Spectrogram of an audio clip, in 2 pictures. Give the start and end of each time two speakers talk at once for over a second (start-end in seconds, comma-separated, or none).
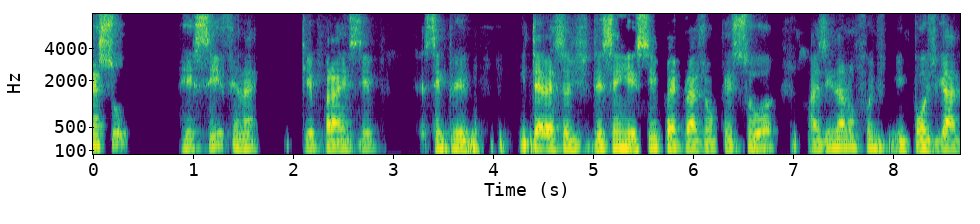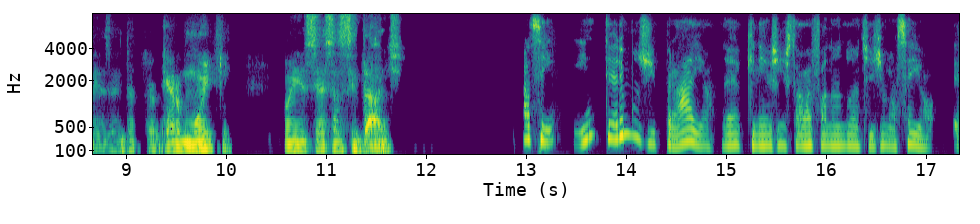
none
